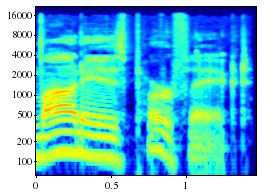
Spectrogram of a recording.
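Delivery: put-on Southern drawl. Giving the movie a rating: Logan Lucky character voice. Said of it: "You sound like a character".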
